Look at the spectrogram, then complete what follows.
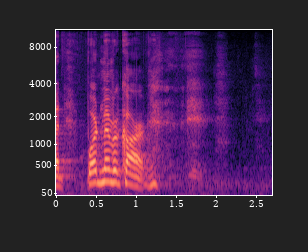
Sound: laughter

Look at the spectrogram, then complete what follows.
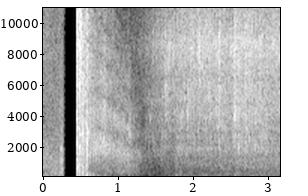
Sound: gun firing

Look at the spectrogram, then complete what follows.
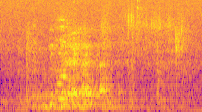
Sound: audience Laughter

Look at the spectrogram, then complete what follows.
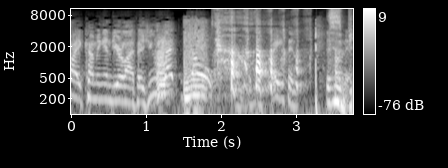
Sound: farting; laughs

